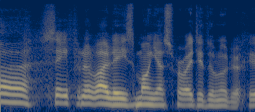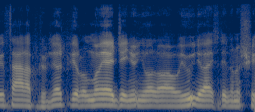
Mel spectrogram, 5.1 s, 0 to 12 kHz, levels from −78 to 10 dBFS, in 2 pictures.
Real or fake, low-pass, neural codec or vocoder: fake; 10.8 kHz; codec, 16 kHz in and 24 kHz out, 0.4 kbps, LongCat-Audio-Codec, four codebook decoder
